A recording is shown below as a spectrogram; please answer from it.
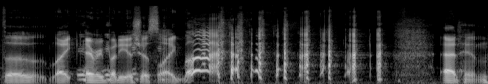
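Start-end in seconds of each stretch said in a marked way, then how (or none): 1.8-4.2 high, mocking burst of laughter; imitated crowd laughter. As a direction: imitate everyone cracking up at someone. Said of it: "we just hear all this laughing".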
